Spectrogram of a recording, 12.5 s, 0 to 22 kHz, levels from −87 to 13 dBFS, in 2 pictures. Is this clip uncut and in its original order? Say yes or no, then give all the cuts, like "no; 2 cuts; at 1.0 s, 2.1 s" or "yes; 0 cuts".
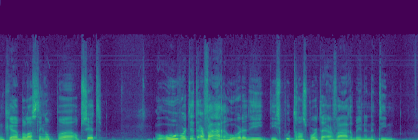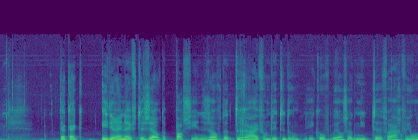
yes; 0 cuts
